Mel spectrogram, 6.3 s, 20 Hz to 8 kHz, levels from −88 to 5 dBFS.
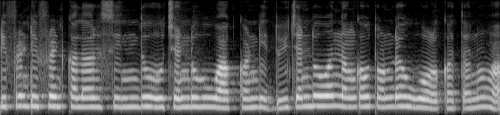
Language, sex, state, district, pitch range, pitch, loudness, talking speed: Kannada, female, Karnataka, Shimoga, 230-250 Hz, 240 Hz, -16 LUFS, 125 wpm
